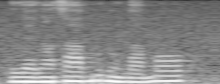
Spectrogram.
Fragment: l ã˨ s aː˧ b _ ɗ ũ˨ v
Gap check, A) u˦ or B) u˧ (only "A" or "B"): A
